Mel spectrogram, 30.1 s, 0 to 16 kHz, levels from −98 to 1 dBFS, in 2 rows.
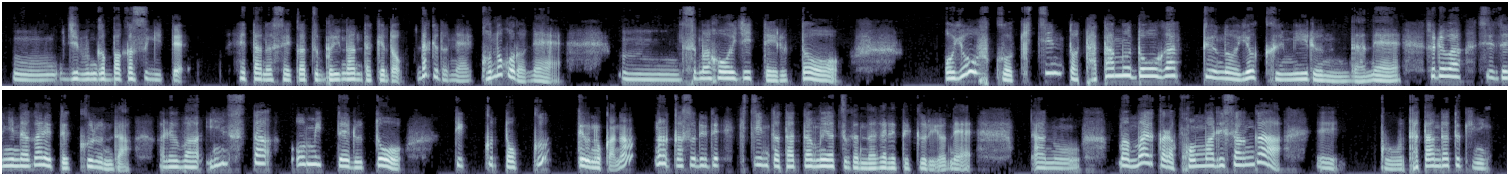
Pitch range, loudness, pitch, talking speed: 200-280 Hz, -18 LUFS, 240 Hz, 295 characters per minute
